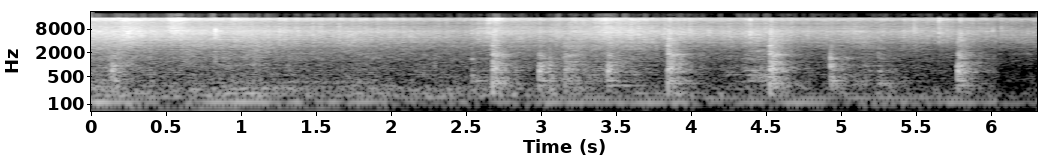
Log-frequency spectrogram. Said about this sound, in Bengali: জলটা দিয়ে সুজিটাকে খুব ভালো করে মিশিয়ে নেব।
